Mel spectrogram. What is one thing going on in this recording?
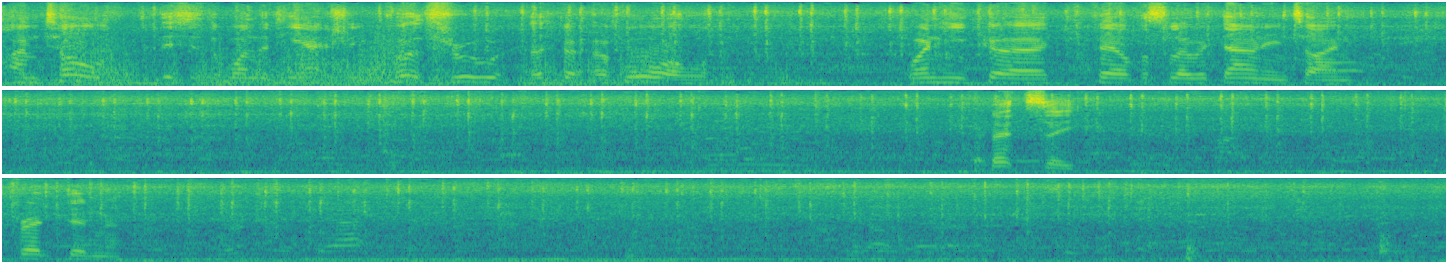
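A steam engine idles with a steady low rumble.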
